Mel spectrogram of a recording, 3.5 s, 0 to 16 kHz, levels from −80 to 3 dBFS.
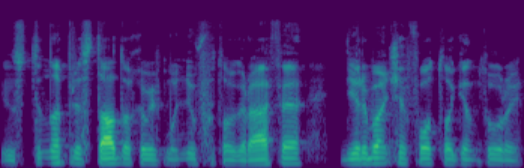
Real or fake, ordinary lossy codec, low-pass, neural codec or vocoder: real; MP3, 96 kbps; 9.9 kHz; none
